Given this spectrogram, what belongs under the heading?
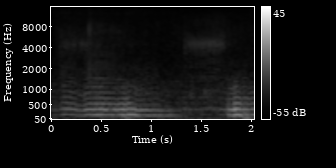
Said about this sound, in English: On a summer day, a field of fireweed is buzzing with a swarm of bumblebees.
